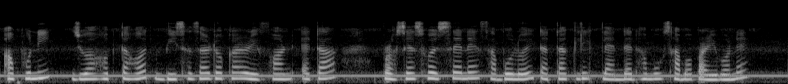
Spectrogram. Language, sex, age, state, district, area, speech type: Assamese, female, 18-30, Assam, Jorhat, urban, read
